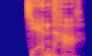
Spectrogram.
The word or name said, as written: 践踏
